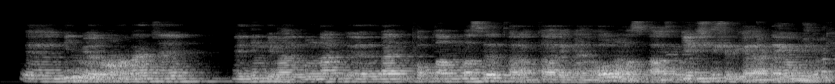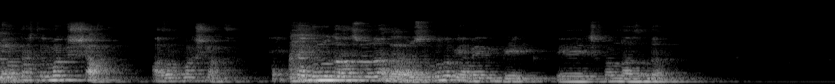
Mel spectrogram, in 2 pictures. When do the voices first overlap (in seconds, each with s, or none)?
6.5 s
